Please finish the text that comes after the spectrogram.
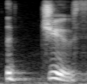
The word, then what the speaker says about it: juice: 그래서 이렇게 J로 스펠링 된 애들, J로 시작하는 스펠링의 애들은 입술을 엄청 쭉 내밀어서 소리를 내주시는 게 필요해요. 그래서 그냥 주스가 아니라 juice 이렇게 하면서 시동을 걸어주세요.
